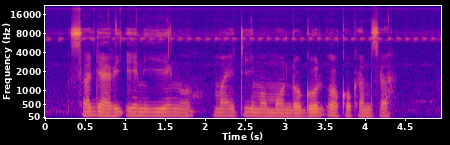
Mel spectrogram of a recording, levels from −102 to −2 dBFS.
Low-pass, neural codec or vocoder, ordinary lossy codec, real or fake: none; vocoder, 44.1 kHz, 128 mel bands every 512 samples, BigVGAN v2; none; fake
